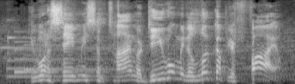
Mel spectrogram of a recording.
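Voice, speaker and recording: A man's voice: fairly high pitch, lively intonation, fast, over music, lightly acted. An actor playing an earnest police homicide detective in a 1940s crime game, formal and pressing in his questioning. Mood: accusing.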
